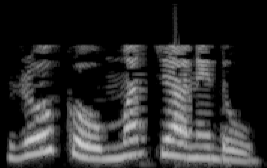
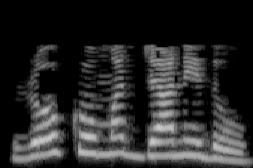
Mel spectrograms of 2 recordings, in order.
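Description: First: रोको set apart, then मत जाने दो as one phrase; pause after रोको. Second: रोको मत run together, then जाने दो; pause after मत. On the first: Teacher demonstrating the comma's place, pause after रोको. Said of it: "अल्प विराम रोको के बाद लगा है". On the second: Teacher showing the changed meaning, pause after रोको मत. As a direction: join मत to रोको, break before जाने दो. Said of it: "अल्प विराम रोको मत के बाद लगा है". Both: Shown as a demonstration.

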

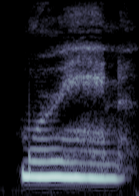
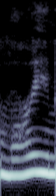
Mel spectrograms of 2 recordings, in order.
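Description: First: A hushed, voiceless Maureen; murmured whisper. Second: Said in the usual way. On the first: A narrator's reading. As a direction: whisper the name Maureen with longing. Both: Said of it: "Ed murmured".

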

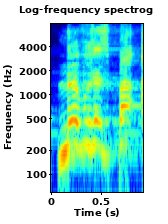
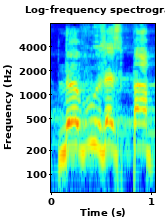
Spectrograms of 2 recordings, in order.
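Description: Both takes have the same delivery.

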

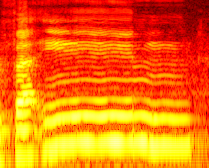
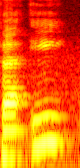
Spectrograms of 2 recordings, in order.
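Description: First: فإن with kasra stretched; wrong take. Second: فإي with the kasra dragged; wrong take. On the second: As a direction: show the error in فإي. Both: Shown as a demonstration. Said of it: "خطأ".

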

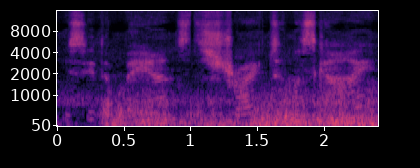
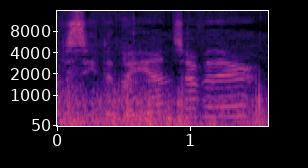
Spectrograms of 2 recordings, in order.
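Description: First: Unvoiced whisper. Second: Much softer, hushed question; quiet. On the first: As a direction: whisper it like a secret. Whispering over sky footage. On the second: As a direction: point it out under your breath. Quiet filming of sky. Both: Real, not acted.

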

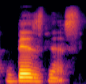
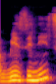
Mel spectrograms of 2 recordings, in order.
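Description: First: "business" as BIZ-nis, two syllables; correct business. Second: "business" said as biz-i-ness, three syllables; the common wrong "business". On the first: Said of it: "người ta đọc là business". ("business" đọc đúng là biz-nơs) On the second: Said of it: "Mọi người đọc là business". ("business" đọc sai ba âm tiết) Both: Shown as a demonstration.

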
